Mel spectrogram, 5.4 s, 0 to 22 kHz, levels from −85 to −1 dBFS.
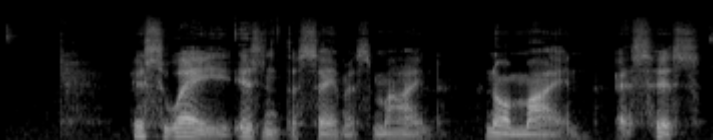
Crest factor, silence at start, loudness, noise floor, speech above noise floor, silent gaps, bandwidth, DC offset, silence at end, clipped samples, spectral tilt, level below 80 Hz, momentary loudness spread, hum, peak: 22 dB; 0.45 s; -38 LUFS; -62 dBFS; 24 dB; none; 14 kHz; under 0.1%; 0.1 s; under 0.1%; -4 dB/octave; -74 dBFS; 16 LU; none; -18 dBFS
